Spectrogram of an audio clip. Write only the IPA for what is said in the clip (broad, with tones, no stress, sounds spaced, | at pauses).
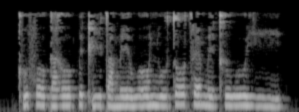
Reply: kʼ u˨ f oː˨ ɡ a˨ ɣ oː˨ k͡p ɪ˦˨ kʼ iː˨ t a˨ m eː˨ w oː˨˦ ɲ uː˨ t oː˦ t͡s ɛ˦ m e˦˨ kʰ u˦ w uː˦ j iː˨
